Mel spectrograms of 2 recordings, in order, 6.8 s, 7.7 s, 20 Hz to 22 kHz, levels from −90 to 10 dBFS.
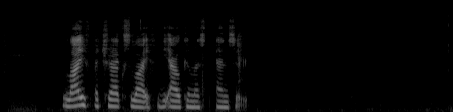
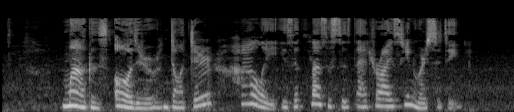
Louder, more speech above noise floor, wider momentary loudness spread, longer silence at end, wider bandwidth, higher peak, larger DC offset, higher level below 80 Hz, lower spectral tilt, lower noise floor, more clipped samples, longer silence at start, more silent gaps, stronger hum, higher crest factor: second, -47 LUFS vs -24 LUFS; first, 41 dB vs 36 dB; about the same, 11 LU vs 13 LU; first, 3.15 s vs 0.8 s; first, 13 kHz vs 11.5 kHz; second, -30 dBFS vs -6 dBFS; neither; second, -90 dBFS vs -62 dBFS; about the same, -3.5 dB/octave vs -4.5 dB/octave; first, -88 dBFS vs -60 dBFS; neither; about the same, 0.95 s vs 0.95 s; neither; neither; about the same, 22 dB vs 20 dB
